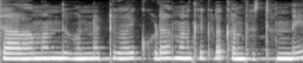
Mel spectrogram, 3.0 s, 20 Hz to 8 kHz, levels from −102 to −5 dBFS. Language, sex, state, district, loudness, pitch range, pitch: Telugu, female, Andhra Pradesh, Krishna, -13 LUFS, 245-260 Hz, 255 Hz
